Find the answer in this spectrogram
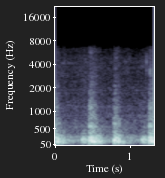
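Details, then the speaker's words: Regular low thumping heartbeats with clear beats and no extra sounds, played from a heart sound website in a classroom cardiac cycle lesson; normal heart sounds. "so you have looked up and then that other one very settled yeah see this is what normal sounds like"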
